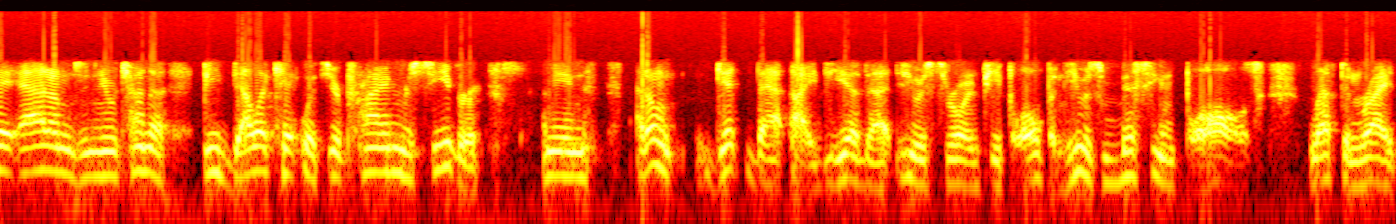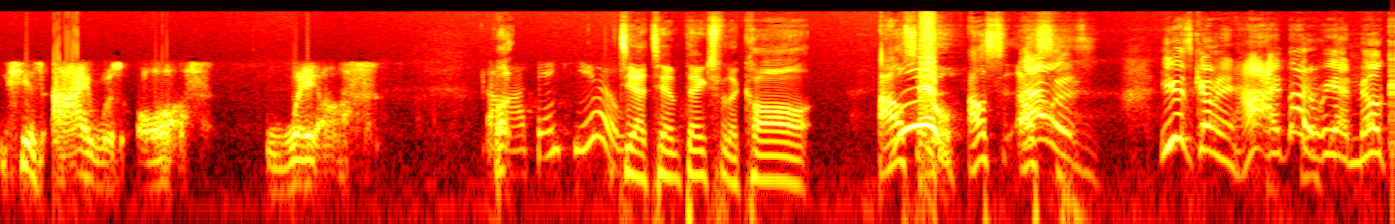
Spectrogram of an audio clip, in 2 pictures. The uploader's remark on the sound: a fiery phone call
